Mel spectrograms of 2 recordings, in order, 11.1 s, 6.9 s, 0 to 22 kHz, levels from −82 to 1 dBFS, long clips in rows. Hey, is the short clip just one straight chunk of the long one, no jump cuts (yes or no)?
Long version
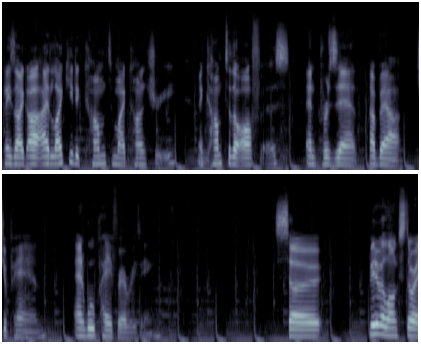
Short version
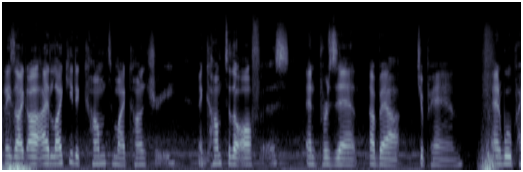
yes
